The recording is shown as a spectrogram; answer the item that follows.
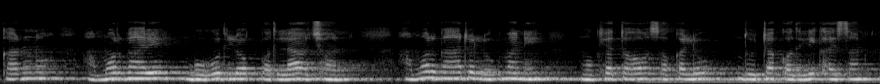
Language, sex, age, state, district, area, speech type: Odia, female, 45-60, Odisha, Boudh, rural, spontaneous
